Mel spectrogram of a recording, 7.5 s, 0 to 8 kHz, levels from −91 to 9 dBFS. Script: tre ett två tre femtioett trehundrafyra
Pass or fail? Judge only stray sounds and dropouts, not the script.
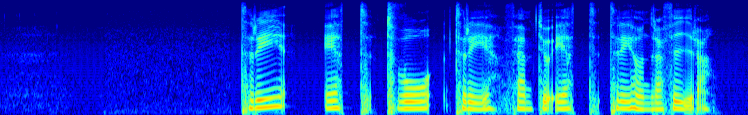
pass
